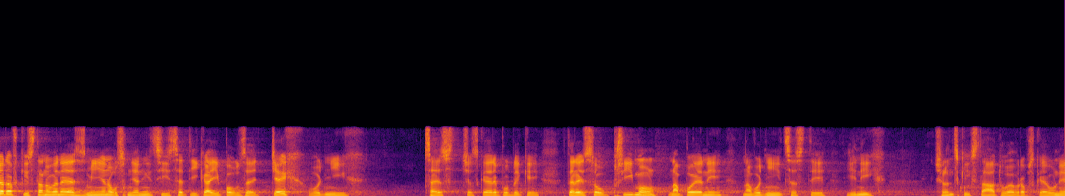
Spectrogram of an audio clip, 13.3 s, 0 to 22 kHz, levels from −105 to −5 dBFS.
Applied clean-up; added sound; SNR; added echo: none; none; none; none.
